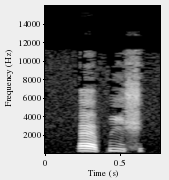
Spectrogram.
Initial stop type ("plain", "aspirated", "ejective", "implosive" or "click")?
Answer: plain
